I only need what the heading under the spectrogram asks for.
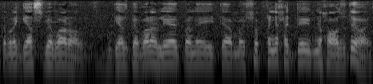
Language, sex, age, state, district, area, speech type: Assamese, male, 45-60, Assam, Nalbari, rural, spontaneous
